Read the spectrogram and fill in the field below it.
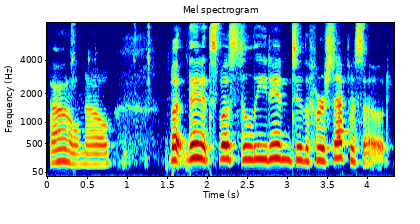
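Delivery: ordinary talk, nothing marked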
